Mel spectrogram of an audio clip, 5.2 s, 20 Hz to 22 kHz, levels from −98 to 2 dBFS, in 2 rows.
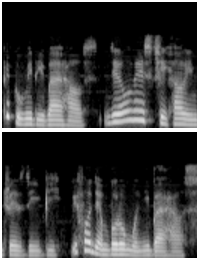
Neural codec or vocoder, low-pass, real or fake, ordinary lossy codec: codec, 16 kHz, 8 kbps, FunCodec, trained on LibriTTS, 25 frames a second; 7.2 kHz; fake; none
